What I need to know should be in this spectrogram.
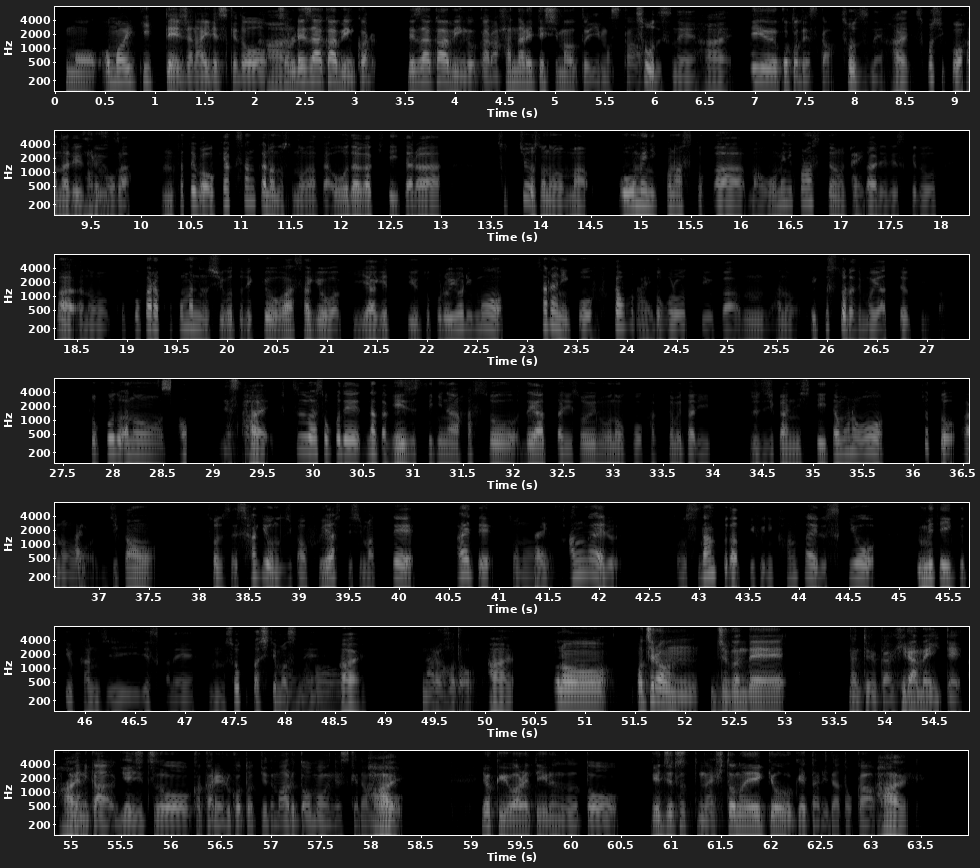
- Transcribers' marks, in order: none
- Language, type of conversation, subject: Japanese, podcast, 創作のアイデアは普段どこから湧いてくる？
